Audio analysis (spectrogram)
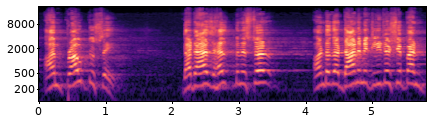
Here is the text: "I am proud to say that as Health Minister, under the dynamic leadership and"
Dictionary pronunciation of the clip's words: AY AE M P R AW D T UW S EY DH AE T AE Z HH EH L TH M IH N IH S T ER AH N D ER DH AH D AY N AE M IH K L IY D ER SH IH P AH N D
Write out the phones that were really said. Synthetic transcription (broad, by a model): AY M P R AW D T UW S EY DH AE T AE Z HH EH L T M IH N IH S T ER AH N D ER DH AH D AY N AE M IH K L IY D ER SH IH P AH N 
